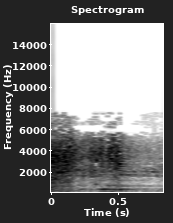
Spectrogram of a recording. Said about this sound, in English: that's the sound of a drop of water on the body of your car after it's been exposed to the sun's heat for a few hours.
